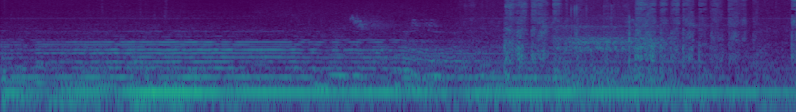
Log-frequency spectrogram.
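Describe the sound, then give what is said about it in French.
A letter is written by hand, with scratchy pen strokes on paper over a sustained low musical drone. The scratching grows busier and louder in the second half. “Je dois écrire à mon mari.”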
